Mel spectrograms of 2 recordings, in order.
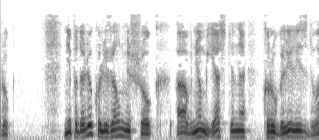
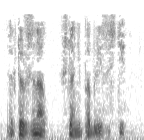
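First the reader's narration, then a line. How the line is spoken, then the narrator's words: Deep unrepentant voice. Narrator (Russian): пробасил гном без малейшего раскаяния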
